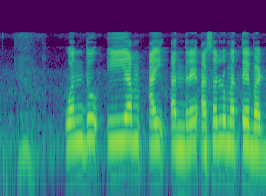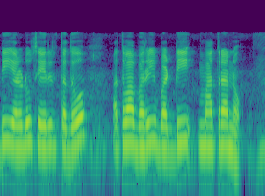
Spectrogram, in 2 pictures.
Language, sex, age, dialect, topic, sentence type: Kannada, female, 25-30, Central, banking, question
